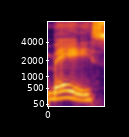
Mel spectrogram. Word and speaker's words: Myss: Oh, Louise Hay, but also Carolyn Mace was one of the, and it's spelled MYSS, not MA.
